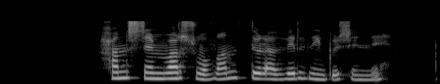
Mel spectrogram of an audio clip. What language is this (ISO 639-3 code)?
isl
